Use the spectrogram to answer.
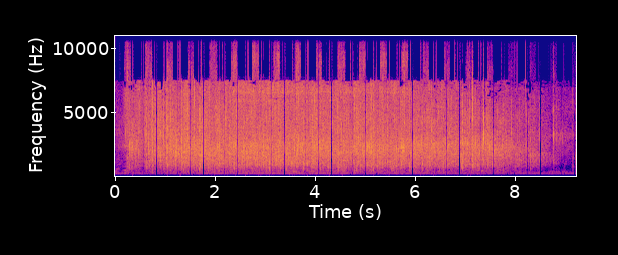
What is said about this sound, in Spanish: De perdida, dale un aplauso al Señor.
